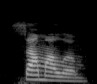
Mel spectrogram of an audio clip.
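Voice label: "самалӧм", Komi, female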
